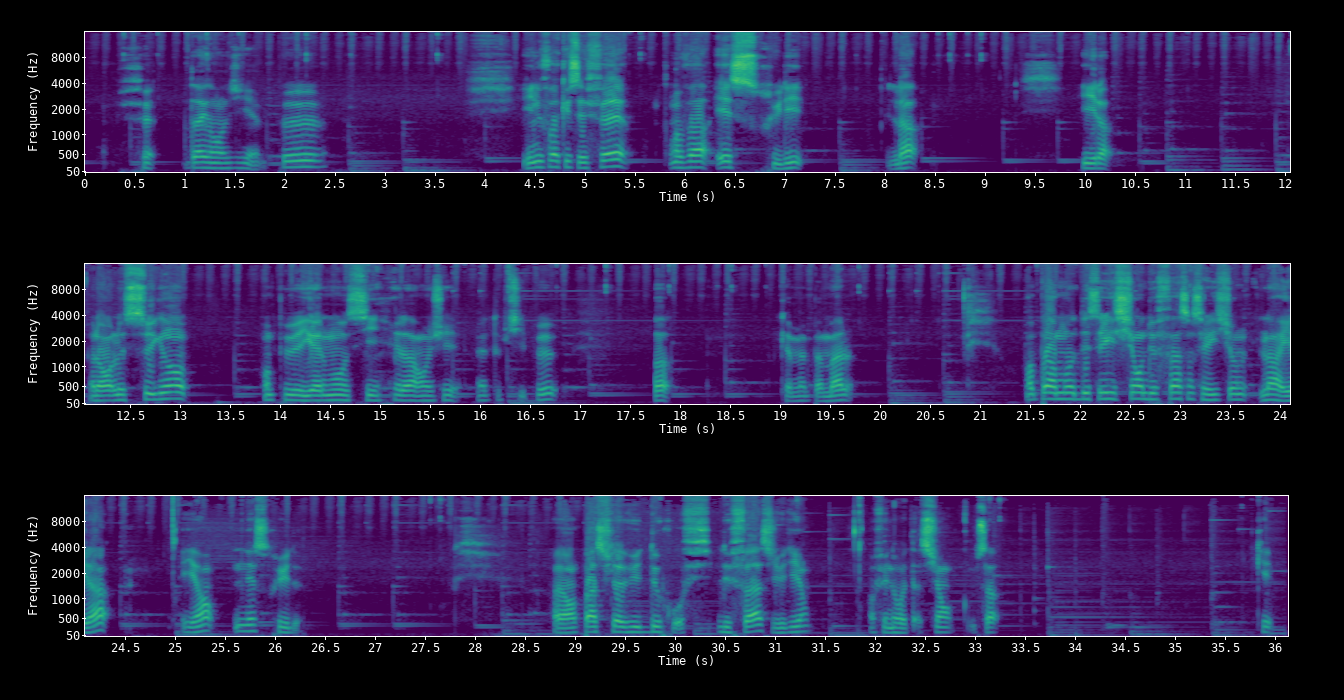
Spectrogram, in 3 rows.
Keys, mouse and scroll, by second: 0.3 right click, 1.1 right click, 2.0 ctrl+z, 2.2 right click, 4.4 ctrl+Tab, 4.7 right click, 5.0 right click, 5.3-6.1 scroll down 1, 6.1 shift+right click, 6.5 scroll down 1, 6.7-8.1 middle drag, 8.1 shift+right click, 8.4 shift+right click, 8.9-11.0 middle drag, 11.0-11.4 ctrl+scroll up 4, 11.4-12.5 middle drag, 12.5 KP_3, 13.3 scroll up 2, 14.5 ctrl+Tab, 15.1 right click, 16.3 right click, 18.6 right click, 19.4 right click, 20.0 right click, 21.1 scroll down 3, 21.4-22.8 middle drag, 22.8 ctrl+Tab, 23.0 right click, 23.4 shift+right click, 24.1 shift+right click, 24.4 shift+right click, 24.8-26.4 middle drag, 26.4 e, 29.2 KP_1, 30.9-32.7 drag, 32.7 r, 34.5-35.5 scroll down 8, 35.5-36.1 scroll up 4.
